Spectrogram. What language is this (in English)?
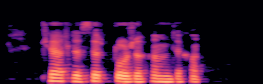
Central Kurdish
